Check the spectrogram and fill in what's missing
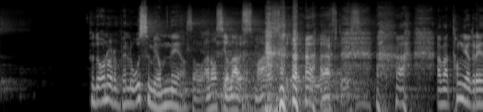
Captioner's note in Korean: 스님 웃음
